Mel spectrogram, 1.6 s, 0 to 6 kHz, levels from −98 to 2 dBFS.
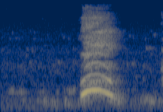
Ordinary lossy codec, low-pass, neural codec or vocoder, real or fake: none; 5.4 kHz; none; real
